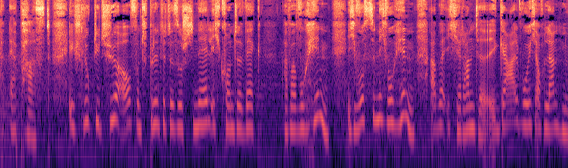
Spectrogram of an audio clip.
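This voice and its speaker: Over noticeable background noise, a woman talks at a moderate pace with a fairly high pitch for a woman. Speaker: creepypasta narrator. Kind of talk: scripted horror narration, first person.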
